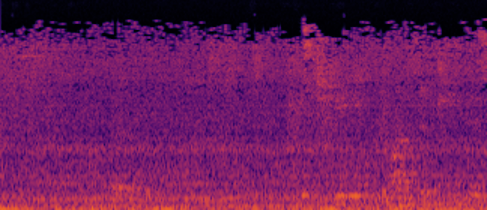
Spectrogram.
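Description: Steady low hum of room tone, with a faint voice-like murmur about three seconds in.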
